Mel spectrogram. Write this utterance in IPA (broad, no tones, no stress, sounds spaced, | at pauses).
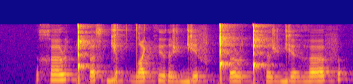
x œ ɹ ǃʼ œ s ɡʲ e t dˤ e kʲ u ɾ ɘ ʒ ɡʲ e f ǃʼ ə ɹ ǃʰ ɘ ʒ ɡʲ œ ɦ œ f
